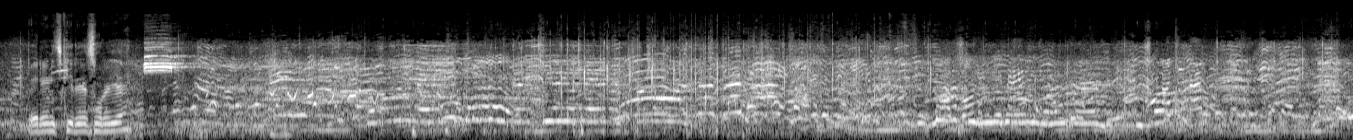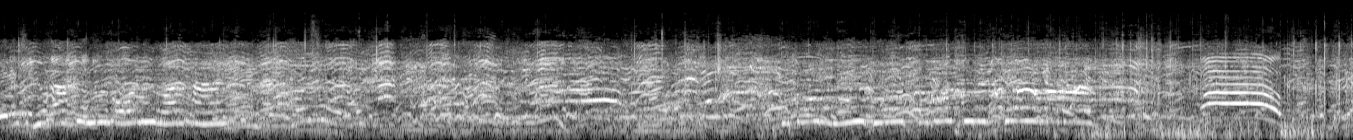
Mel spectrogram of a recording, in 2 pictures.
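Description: A crowd of women and girls cheer and chatter loudly outdoors.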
